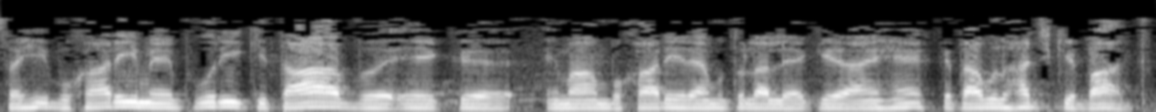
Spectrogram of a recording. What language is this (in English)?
Urdu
